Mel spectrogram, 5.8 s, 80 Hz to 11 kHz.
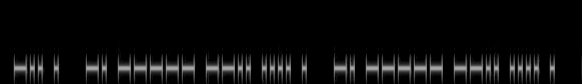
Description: Morse code, heard as a keyed tone, about 33 wpm, 700 Hz. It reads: DE N0ZHE N0ZHE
